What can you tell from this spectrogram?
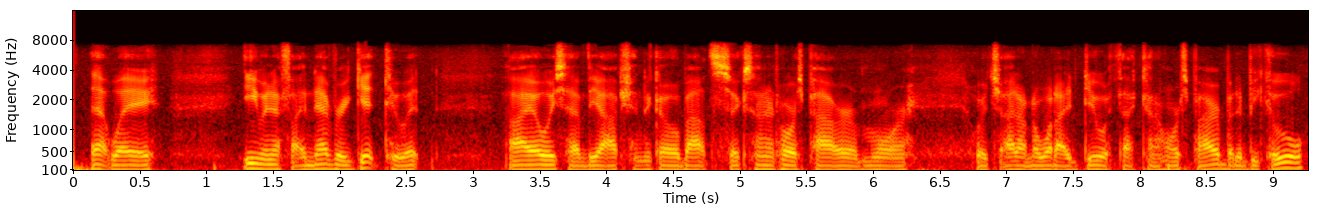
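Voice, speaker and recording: A man talks at a very fast pace in a fairly low voice, his intonation flat and monotone, his loudness very even, with audible room echo around him. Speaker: car hobbyist vlogger. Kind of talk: casual walkaround vlog. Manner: rambling, filler-heavy.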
